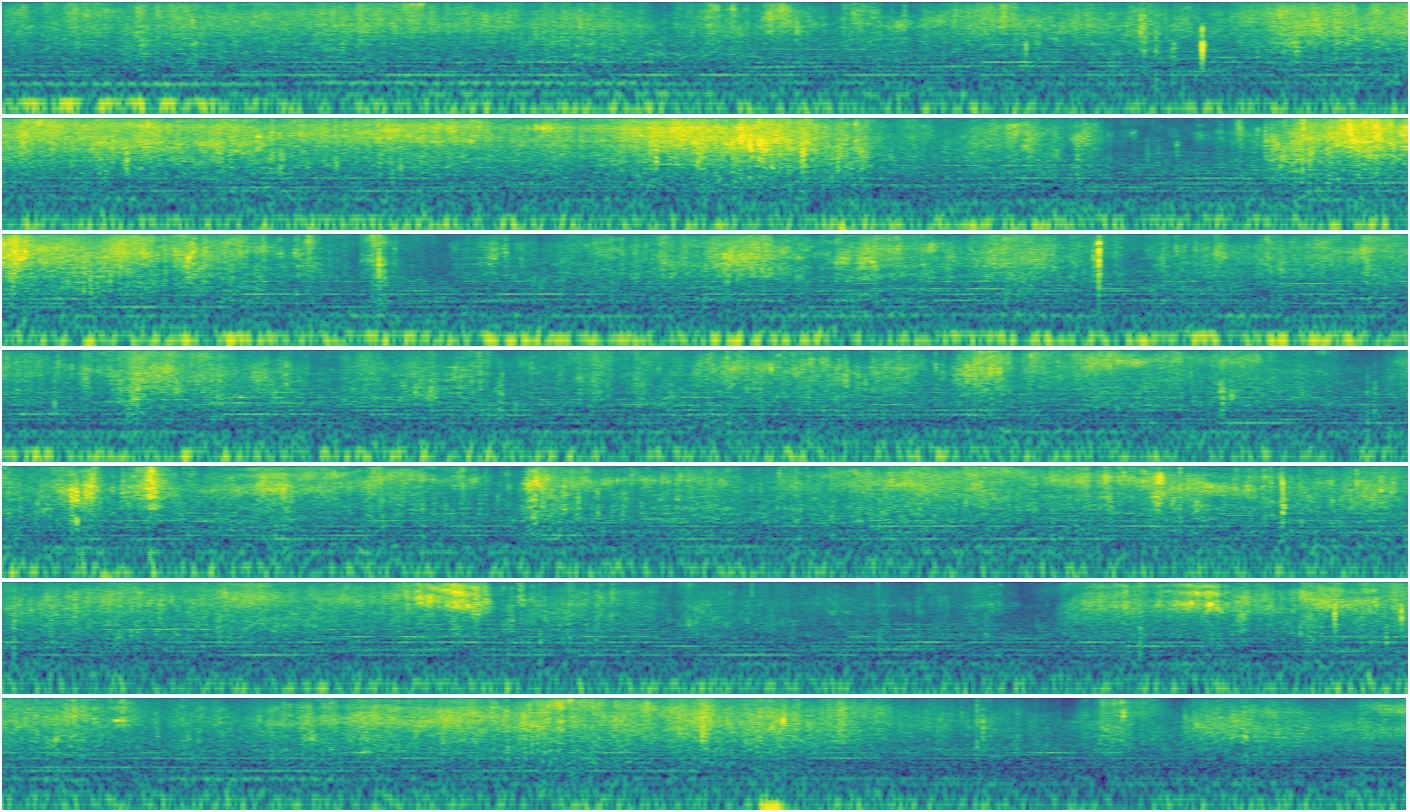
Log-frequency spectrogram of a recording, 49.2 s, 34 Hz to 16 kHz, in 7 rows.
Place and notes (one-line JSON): {"title": "path of seasons, vineyard, piramida - walk through overgrown footpath with unfolded scroll book", "date": "2014-06-01 18:46:00", "description": "long strips of paper over high grass ... and, unfortunately, broken snail", "latitude": "46.57", "longitude": "15.65", "altitude": "330", "timezone": "Europe/Ljubljana"}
